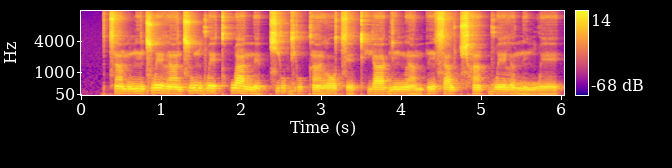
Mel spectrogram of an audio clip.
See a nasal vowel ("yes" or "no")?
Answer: yes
